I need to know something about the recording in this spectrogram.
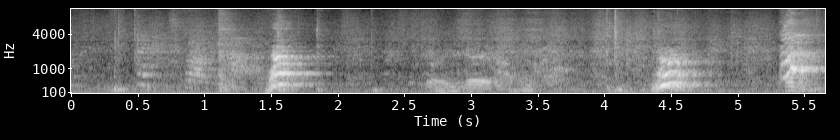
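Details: A Weimaraner and a pug playing give sharp, harmonic barks in short bursts, with quieter yips and human voices between them.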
